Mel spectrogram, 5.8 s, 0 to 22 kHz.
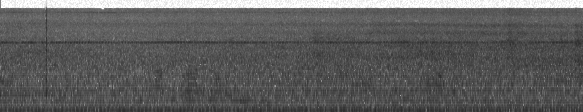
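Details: Isuzu Giga FVZ 285 PS trailer-truck diesel that would not start after rolling over on the Gentong climb, now idling after the weak battery was replaced: a steady, low, unbroken rumble with no misses or knocks.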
